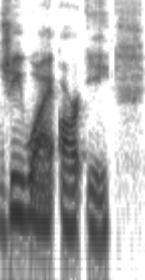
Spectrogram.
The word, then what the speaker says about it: gyre: referred to as the ocean gyre it's spelled g-y-r-e it's pronounced gyre and the gyre is uh there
